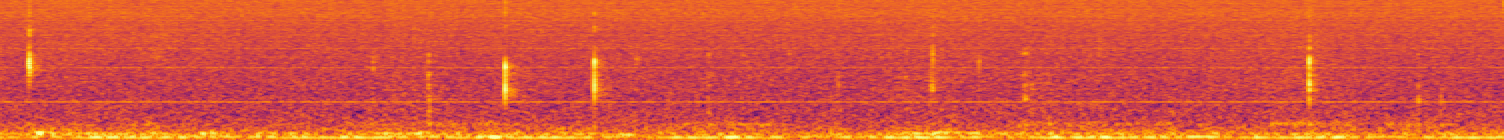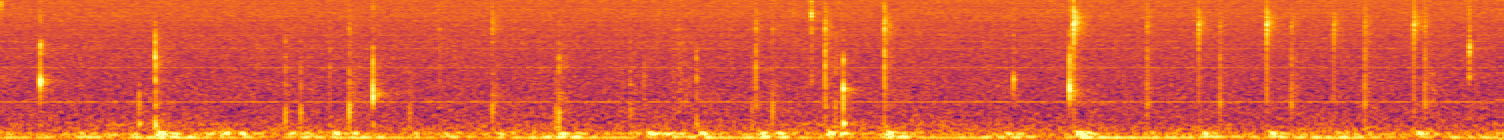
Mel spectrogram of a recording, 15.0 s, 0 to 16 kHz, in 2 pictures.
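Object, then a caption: Vinyl doll head. Long red nails and fingertips tap and scratch the smooth face and cheeks around the eyes of a large Disney ILY 4ever Stitch collector doll, lying on its back with its synthetic hair spread around its hollow molded plastic/vinyl head. About twenty quiet, sharp, bright clicks with soft scratching sounds are scattered across a faint, steady low hum and a thin constant tone.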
